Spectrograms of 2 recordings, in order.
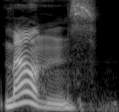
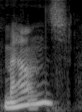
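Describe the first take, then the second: First: "Mountains." starting high, then falling; falling statement. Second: High, rising "Mountains?"; questioning rise. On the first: Answering own question to co-host, "Mountains." with a fall. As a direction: drop "Mountains." down as a settled answer. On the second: Finding the thread again, asking "Mountains?" with a rise. Questioning, then answering oneself. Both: Real, not acted.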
